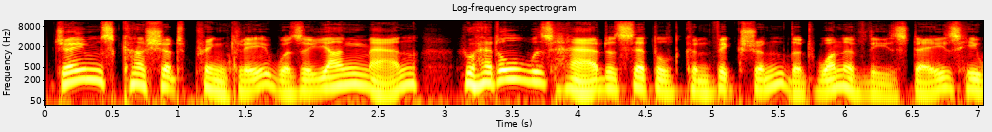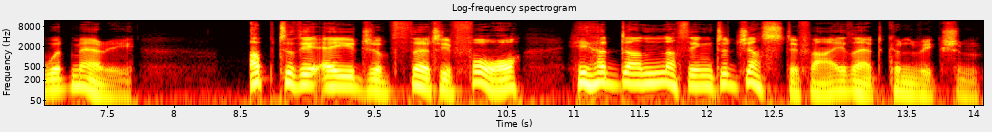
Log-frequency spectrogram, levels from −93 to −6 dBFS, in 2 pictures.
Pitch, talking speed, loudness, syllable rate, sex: 120 Hz, 160 wpm, -21 LUFS, 4.4 syllables/s, male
